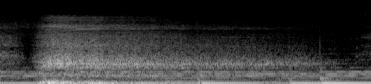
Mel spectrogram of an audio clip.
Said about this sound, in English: This time when you breathe out, I'm going to ask you really to blow it out. Just go like...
